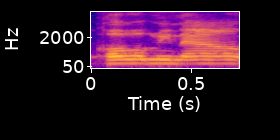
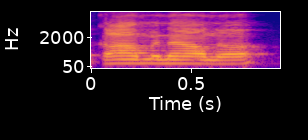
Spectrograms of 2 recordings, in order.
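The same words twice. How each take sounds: First: "Call" with a full l, louder; outsider's pronunciation. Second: "Call" as "cah", Jamaican accent; proper Jamaican accent. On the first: Correcting the mimic, "Call" said with its l. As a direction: say "Call" as outsiders hear it, l sounded. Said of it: "you see what you said". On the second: Showing friends the proper way, Jamaican accent with "Call" as "cah". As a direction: say it the real Jamaican way, open vowel. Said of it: "that's the proper way". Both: Shown as a demonstration.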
